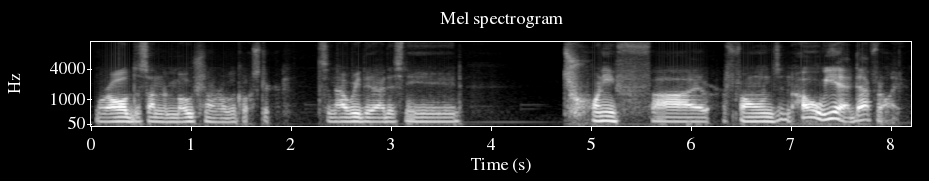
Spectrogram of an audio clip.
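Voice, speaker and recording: A man's voice: medium pitch, normal speed, vocal fry, darkish tone, no room sound. A man in his thirties chatting casually with viewers while playing a game on a live stream, rambling and swearing, often calling people bro and dude. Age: 30s.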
